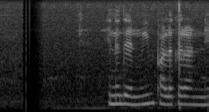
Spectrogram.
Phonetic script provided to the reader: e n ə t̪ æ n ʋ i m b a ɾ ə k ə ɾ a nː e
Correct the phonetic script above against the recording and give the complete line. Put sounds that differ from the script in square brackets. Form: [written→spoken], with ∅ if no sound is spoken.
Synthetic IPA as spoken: e n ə [t̪→d̪] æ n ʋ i m [b→p] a [ɾ→l] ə k ə ɾ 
